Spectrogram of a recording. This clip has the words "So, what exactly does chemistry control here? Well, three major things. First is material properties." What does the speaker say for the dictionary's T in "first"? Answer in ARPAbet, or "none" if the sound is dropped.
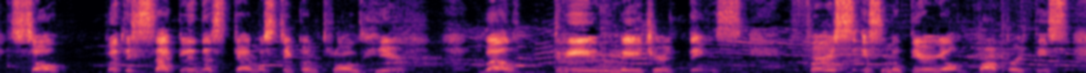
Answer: T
